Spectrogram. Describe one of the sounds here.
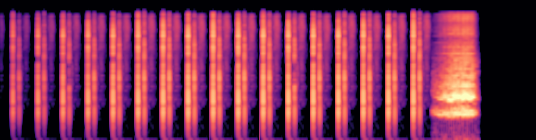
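Light cartoon footsteps patter quickly and evenly.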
